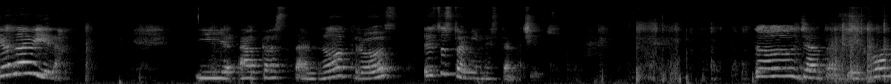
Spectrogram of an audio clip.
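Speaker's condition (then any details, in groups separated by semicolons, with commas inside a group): No condition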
